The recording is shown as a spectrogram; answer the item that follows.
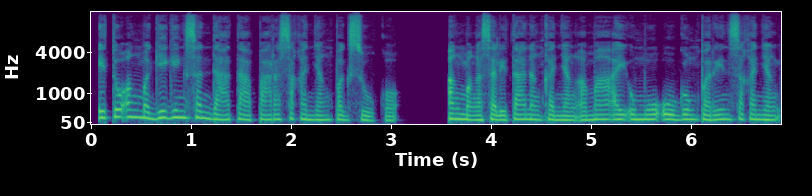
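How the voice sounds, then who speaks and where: A woman's voice: sits low, dark tone, no room sound, clean studio sound. A woman reading scripted narration for an audio drama.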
